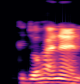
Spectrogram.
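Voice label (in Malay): "kejohanan", Malay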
